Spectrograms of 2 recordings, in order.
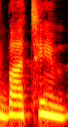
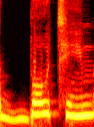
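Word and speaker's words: בתים: this case it's not it's ba team we after a long vowel you have to break the syllable so it's really bot team and you may be saying two syllables there and you may be right but it shouldn't be that's a short it is never both team and that would be the short vowel version so i give up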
